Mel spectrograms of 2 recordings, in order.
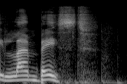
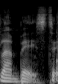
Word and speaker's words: lambaste: And word of the day, lambaste. – Oh. – Lambaste? Have you heard of it? – Not lambast. – No, it's pronounced lambaste.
